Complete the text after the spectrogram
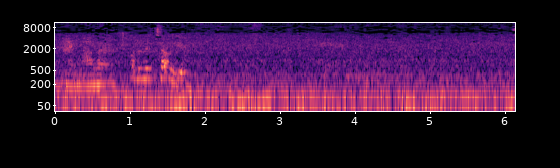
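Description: A woman breathes softly and slowly in her sleep.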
